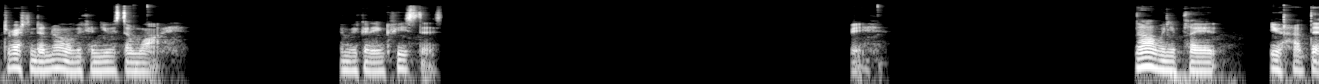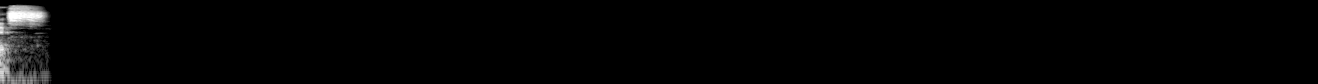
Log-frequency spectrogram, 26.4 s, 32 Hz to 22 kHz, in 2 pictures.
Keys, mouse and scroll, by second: 3.3 click, 11.7 space, 12.9 middle click, 16.3-16.8 scroll down 3, 16.8 middle click, 20.6-21.7 scroll up 2, 21.7 middle click, 23.1 space, 24.2 middle click.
